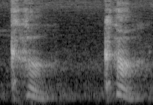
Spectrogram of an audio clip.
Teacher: ക എന്ന ശബ്ദത്തോടൊപ്പം ഹ എന്ന ചേർത്താണ് ഖ എന്നതിന് ഉച്ചരിക്കേണ്ടത്. കായുടെ ഉച്ചാരണം കഴിഞ്ഞൊരു ഹായുടെ ശബ്ദം കൂടെ കേൾക്കണം.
